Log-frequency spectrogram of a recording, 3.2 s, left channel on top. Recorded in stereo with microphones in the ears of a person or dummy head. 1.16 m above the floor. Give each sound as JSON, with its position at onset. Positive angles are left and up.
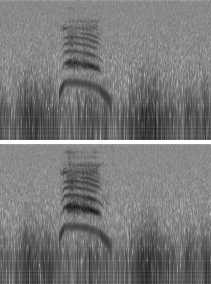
{"t": 0.9, "sound": "a shout", "side_deg": -45}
